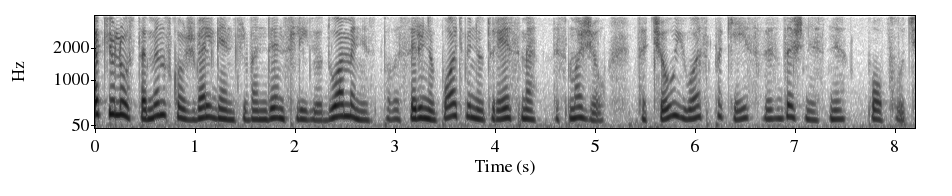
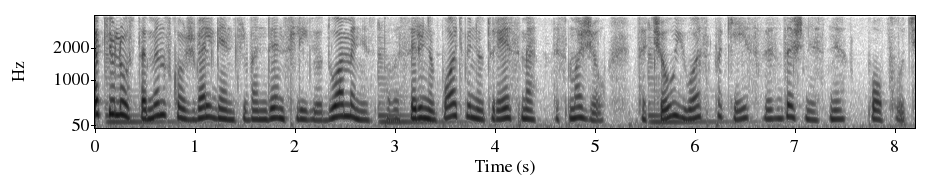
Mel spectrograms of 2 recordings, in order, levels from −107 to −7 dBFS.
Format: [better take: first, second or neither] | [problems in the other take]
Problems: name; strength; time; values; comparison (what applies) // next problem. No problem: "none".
first | background sound (Acoustic guitar); 17 dB below the speech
